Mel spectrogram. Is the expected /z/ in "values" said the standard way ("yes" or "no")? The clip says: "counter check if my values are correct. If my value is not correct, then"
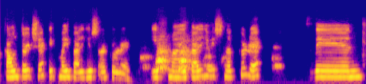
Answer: no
